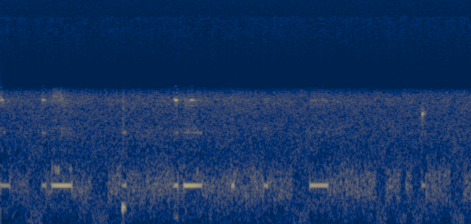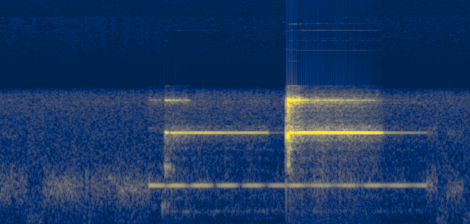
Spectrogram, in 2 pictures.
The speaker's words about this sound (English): We're going to be connecting with a brass bowl, letting there be movement through your body to unblock any type of interference in your space.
